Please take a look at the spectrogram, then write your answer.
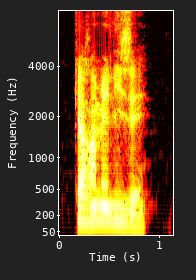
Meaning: to caramelize
- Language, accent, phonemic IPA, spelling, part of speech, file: French, France, /ka.ʁa.me.li.ze/, caraméliser, verb, LL-Q150 (fra)-caraméliser.wav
